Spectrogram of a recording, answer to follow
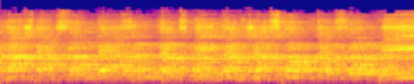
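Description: Men's a cappella group singing in harmony, several voices holding and shifting chords together.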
